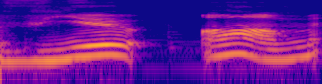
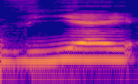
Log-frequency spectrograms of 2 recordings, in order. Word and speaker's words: vieil: Now, the reason I don't say un vieux homme is because homme starts with an H, which is called an H muet in French. So I would have to not say un vieux homme, I would say un vieil homme.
